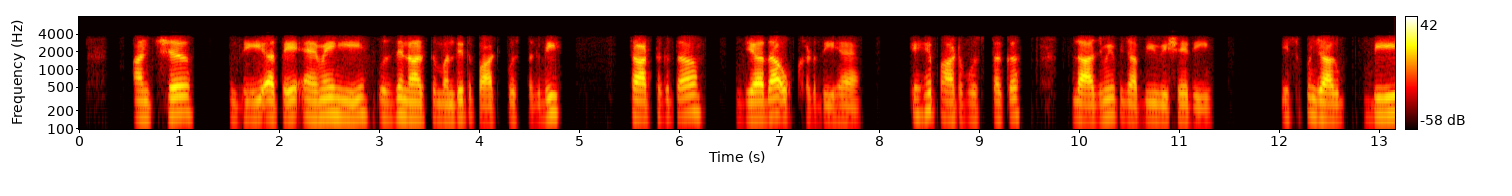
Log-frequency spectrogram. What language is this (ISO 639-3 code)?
pan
